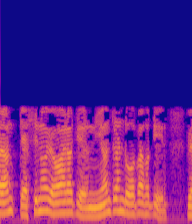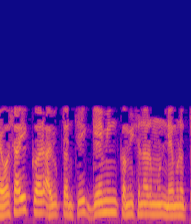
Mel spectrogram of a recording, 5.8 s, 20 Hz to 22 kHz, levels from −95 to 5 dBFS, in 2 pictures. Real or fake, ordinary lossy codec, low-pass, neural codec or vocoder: real; none; 3.6 kHz; none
